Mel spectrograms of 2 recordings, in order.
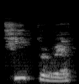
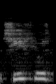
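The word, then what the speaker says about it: Tiphereth: When that paring away is done, the energy flows into Tifereth, the pH is pronounced as an F, which equates on the tree of life to your higher self.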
